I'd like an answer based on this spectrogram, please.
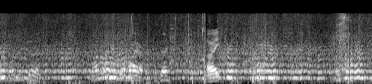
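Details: Bees from a wall-hidden hive in a newly purchased house, stirred up during removal. A loud steady hum carries wavering, swooping whines of bees flying close, with one sharp scrape partway through.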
